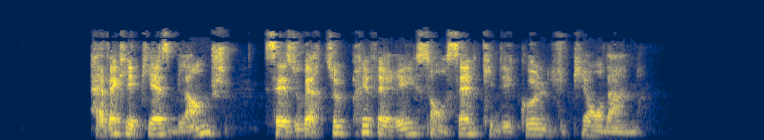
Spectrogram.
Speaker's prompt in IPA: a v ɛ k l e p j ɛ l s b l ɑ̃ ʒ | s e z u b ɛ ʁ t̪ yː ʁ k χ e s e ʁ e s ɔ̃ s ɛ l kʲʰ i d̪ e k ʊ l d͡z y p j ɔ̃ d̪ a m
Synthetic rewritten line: a v ɛ k l e p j ɛ s b l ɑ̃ ʃ | s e z u v ɛ ʁ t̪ yː ʁ p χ e f e ʁ e s ɔ̃ s ɛ l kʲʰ i d̪ e k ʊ l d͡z y p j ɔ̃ d̪ a m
